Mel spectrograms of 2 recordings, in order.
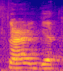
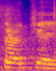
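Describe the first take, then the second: First: The name ends with a hard 'get' sound. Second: The name ends with a soft 'zhay' sound. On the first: This is the speaker's own everyday way of saying it. "Pero sa akin, guys, Target yan" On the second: This is the fancier way other people say it. "Ang iba niyan is Tarjay, the proper pronunciation"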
